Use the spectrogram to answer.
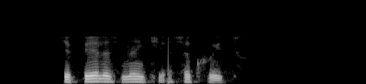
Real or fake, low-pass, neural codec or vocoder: real; 3.6 kHz; none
